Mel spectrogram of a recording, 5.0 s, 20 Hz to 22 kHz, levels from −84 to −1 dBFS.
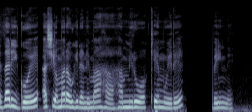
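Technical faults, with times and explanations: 4.03–4.25 s, clipped start after a pause: after "mahahamirwo kĩ mwĩ rĩ" and a gap of about 0.37 s, the output device has gone to sleep and needs about 220 ms to wake and lock again. The opening of the next stretch of speech is swallowed, so it begins abruptly, missing its first sounds. On a waveform the trace stays flat until 4.25 s, then jumps straight to speech level with no rising attack. A spectrogram shows the energy starting at a hard vertical edge.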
